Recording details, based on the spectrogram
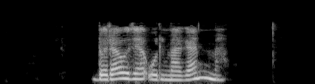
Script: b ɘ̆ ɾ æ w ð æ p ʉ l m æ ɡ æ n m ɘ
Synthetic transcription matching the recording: b ɘ̆ ɾ æ w ð æ ʔ ʉ l m æ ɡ æ n m ɘ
